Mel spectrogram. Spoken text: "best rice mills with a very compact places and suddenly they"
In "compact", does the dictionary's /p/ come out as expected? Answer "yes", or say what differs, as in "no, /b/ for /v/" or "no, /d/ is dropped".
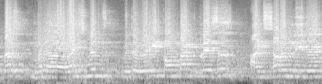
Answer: no, /b/ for /p/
